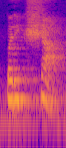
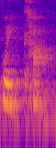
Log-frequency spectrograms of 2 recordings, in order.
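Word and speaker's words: পরীক্ষা: That's why they pronounce it as pariksha instead of saying parikha. But in Bangla, when we combine it, the pronunciation gets different. We say parikha.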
